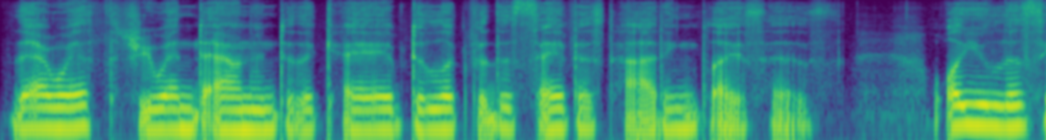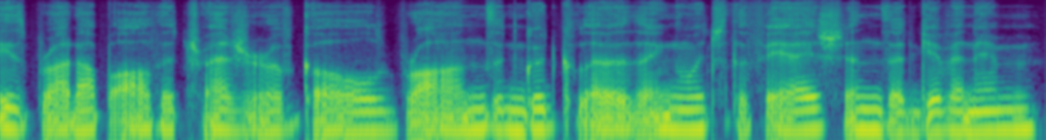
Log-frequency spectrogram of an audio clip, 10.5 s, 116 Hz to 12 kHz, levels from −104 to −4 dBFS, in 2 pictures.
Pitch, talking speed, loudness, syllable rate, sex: 165 Hz, 190 wpm, -19 LUFS, 5.0 syllables/s, female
